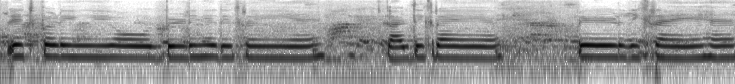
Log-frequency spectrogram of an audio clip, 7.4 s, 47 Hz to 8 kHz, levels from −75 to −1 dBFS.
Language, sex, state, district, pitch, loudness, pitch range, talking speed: Hindi, male, Bihar, Sitamarhi, 240 Hz, -15 LUFS, 235-250 Hz, 140 wpm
